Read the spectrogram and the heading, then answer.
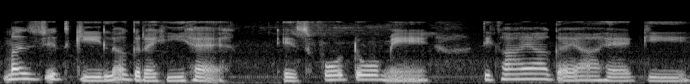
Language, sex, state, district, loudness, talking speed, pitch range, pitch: Hindi, female, Rajasthan, Bikaner, -16 LUFS, 115 wpm, 170-220 Hz, 195 Hz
